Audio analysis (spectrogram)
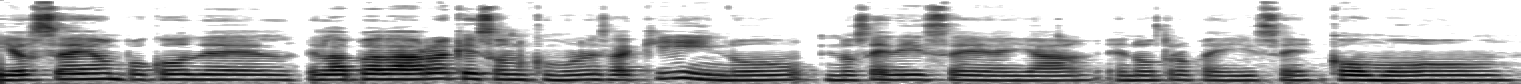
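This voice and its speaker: A young American woman with an American accent, speaking as a second-language learner in a casual vlog, halting and searching for words. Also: mid-range voice, gravelly. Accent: American English accent in Spanish. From Pennsylvania, USA. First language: English. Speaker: vlogger and English teacher. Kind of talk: casual chat to camera.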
